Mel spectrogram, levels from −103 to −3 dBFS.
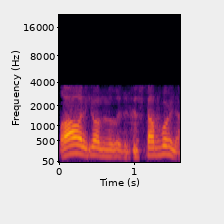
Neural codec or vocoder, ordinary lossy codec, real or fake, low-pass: codec, 16 kHz, 1 kbps, FunCodec, trained on LibriTTS, 50 frames a second; AAC, 32 kbps; fake; 3.6 kHz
